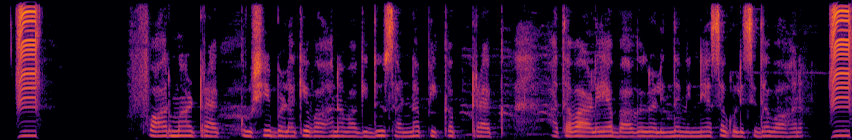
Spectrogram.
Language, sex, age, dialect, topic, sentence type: Kannada, female, 18-24, Mysore Kannada, agriculture, statement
